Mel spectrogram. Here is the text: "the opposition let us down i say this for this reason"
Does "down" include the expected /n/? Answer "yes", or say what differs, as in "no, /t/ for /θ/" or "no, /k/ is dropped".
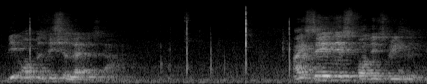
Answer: no, /n/ is dropped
